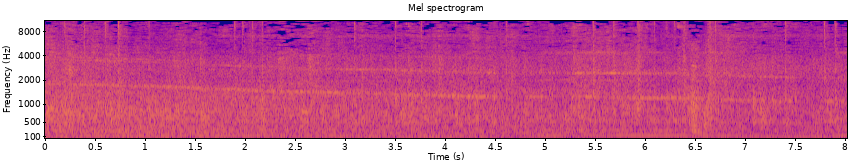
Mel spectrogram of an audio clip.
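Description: Orion VII Next Generation hybrid-electric city bus under way, heard from inside: a steady low drone with a thin electric-drive whine that falls slowly in pitch as the bus slows, and light rattling clicks.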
